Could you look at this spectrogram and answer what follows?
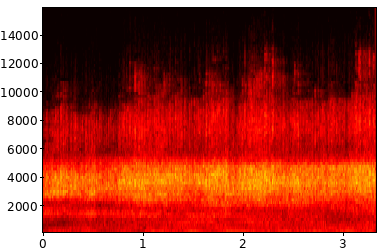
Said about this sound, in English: That's a C-54 roaring into the dawn, recorded on the scene in Denmark.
